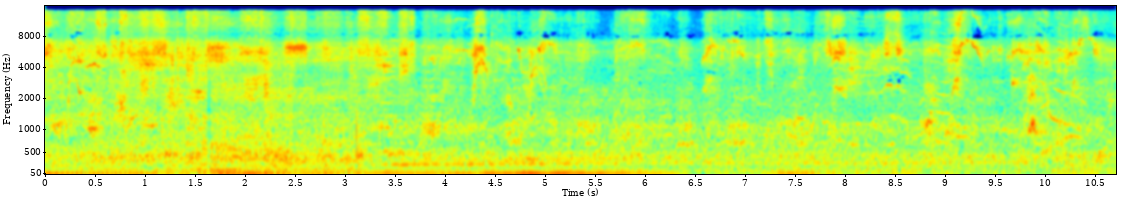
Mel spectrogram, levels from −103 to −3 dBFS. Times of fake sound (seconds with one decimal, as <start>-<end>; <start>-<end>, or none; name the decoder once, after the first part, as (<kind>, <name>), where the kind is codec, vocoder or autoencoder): 0.9-3.7 (codec, SNAC)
